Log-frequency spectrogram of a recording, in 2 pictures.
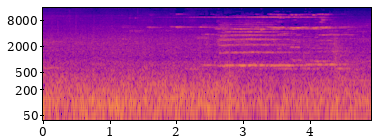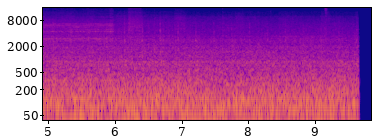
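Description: Passenger railway carriage running, a steady low rumble from the wheels on the track. About three seconds in, a high-pitched tone sounds for under two seconds and stops. The sound cuts off suddenly just before the end.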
